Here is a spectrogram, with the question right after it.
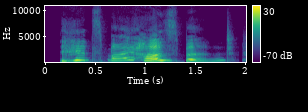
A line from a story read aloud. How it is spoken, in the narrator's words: Madame Sue howled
